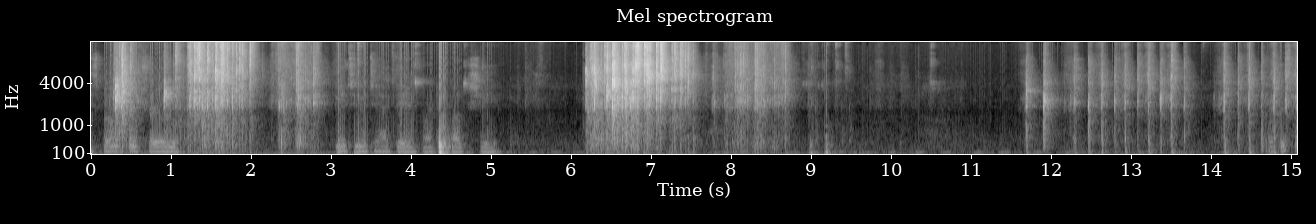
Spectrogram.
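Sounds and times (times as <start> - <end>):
cards shuffling rustle: 0.0 - 3.4, 6.2 - 9.2, 11.7 - 15.0
cards tapping on a surface: 11.7 - 15.0.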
